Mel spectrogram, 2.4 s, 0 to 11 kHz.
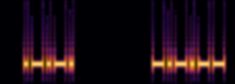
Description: Morse code, heard as a keyed tone, about 32 wpm, 800 Hz. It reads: <AR> !
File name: Contrasts / Contrasts-mp3s / 3LtrContrasts @30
